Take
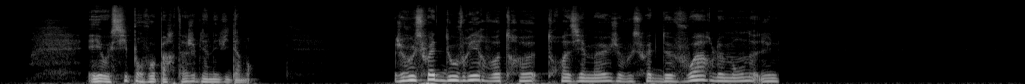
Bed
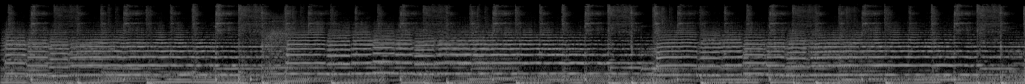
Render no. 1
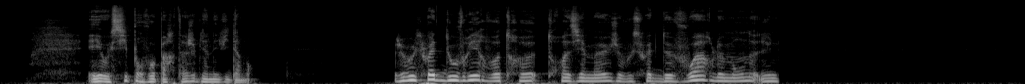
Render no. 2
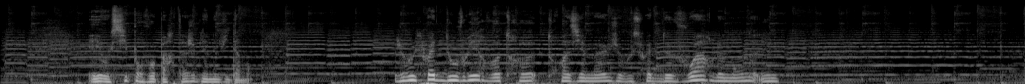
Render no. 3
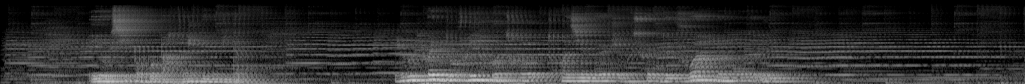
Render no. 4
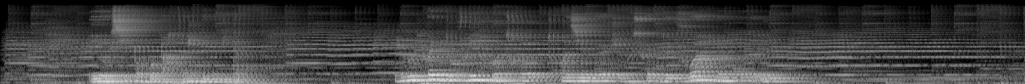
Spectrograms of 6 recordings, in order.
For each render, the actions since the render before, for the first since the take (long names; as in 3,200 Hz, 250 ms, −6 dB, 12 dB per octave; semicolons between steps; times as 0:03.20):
0:02.45–0:04.27: high-frequency loss of the air 410 metres
mix in bed −11 dB
flutter between parallel walls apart 7.7 metres, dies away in 1.3 s
level +7 dB; brickwall limiter −2 dBFS, peak gain reduction 2.5 dB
